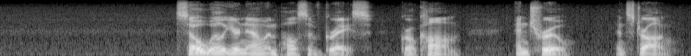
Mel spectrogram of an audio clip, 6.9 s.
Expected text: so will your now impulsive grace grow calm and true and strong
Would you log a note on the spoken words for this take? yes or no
no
